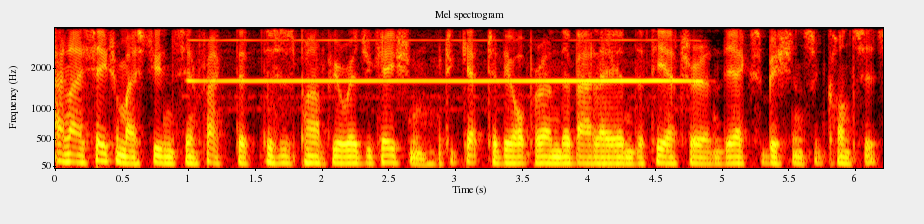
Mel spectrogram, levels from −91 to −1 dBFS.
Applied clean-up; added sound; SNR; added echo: none; Wind instrument, woodwind instrument; 6 dB; none.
